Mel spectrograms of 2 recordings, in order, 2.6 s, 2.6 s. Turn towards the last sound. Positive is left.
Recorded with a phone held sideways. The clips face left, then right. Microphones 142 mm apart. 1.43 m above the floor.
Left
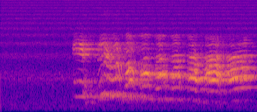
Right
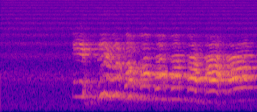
turn(degrees=-50)  # may be behind; listen again after turning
